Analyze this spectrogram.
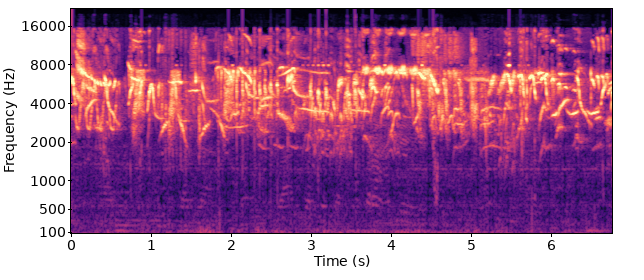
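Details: Training recording of a snowy-browed flycatcher singing without pause. Bright, piercing whistled notes and quick trills run densely together, with a brief dip near the start, over a low steady hum.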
